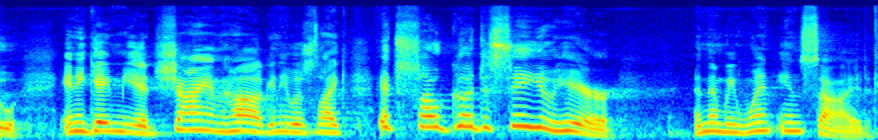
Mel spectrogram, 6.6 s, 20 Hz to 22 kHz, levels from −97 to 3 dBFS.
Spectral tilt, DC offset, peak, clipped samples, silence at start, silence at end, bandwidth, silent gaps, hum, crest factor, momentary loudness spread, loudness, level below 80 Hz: -5 dB/octave; under 0.1%; -8 dBFS; under 0.1%; 0 s; 0.05 s; 19 kHz; none; none; 18 dB; 7 LU; -26 LUFS; -72 dBFS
